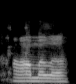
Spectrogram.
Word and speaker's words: Kamala: Kamala Harris. The young lady's name is Kamala, not Kamala, not Kamala, or nothing like that. Or whatever. It's Kamala Harris.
